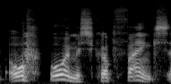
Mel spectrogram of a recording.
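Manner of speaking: high, pleased innkeeper voice; flustered Elsa. Acted. Elsa thanking her lover for a morning compliment, flustered high voice.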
